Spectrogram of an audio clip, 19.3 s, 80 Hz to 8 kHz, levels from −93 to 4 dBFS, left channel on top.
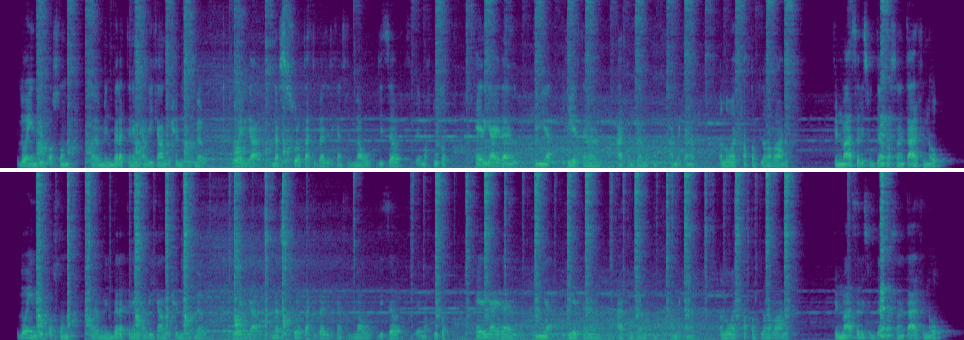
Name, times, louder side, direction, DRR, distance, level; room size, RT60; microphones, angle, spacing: voice 1, 0.3-1.4 1.8-4.2 4.6-8.0 8.3-8.9 9.5-12.1 12.3-13.9 14.4-15.8 16.7-18.7, left 3 dB, 65° left, 7 dB, 1.1 m, -36 dB
sound 1, 0.7-1.4 1.7-1.8 2.2-2.3 2.6-3.4 3.7-3.8 4.2-4.3 4.6-5.4 5.6-5.8 6.1-6.2 7.1-7.2 8.2-9.4 9.7-9.8 10.1-10.2 10.4-11.4 11.7-11.9 12.2-12.8 13.1-13.8 14.1-15.4 15.7-15.8 17.0-17.1 17.6-17.7, right 7 dB, 55° right, 2.1 m, -34 dB
sound 2, 2.2-18.1, left 2 dB, 40° left, 4.2 m, -46 dB
sound 3, 3.6-14.0, equal, 15° right, 3.6 m, -50 dB
27.0 x 14.0 x 2.4 m, 0.67 s
head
